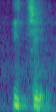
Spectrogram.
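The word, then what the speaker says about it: 一: we learn okay so this kanji character is ichi and then this ichi is like mathematical number so when you um you know like additions or you know that kind of mathematical um activity we use this ichi okay and then when you when we count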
